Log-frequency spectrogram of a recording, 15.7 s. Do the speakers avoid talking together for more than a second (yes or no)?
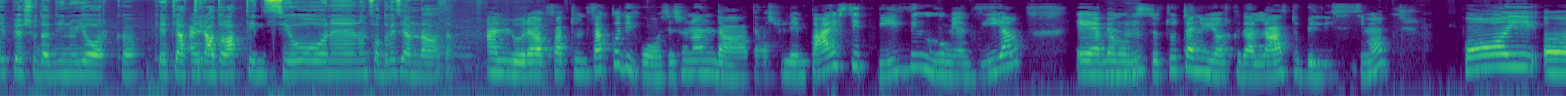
yes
